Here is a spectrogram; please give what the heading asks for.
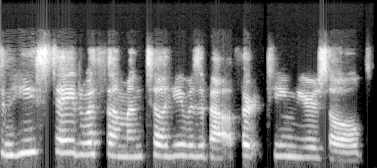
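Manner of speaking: ordinary delivery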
